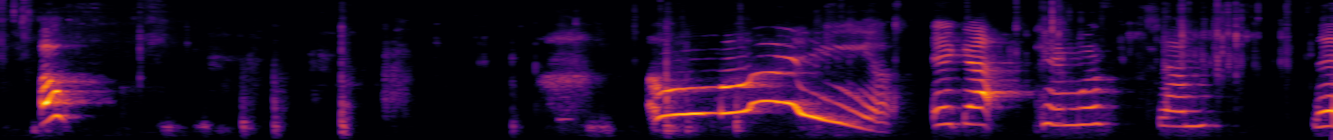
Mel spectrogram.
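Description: Small clicks and crinkles as a plastic toy capsule and its foil packets are handled. About halfway through, a child's voice makes a long vocal sound that slides up and then down in pitch, followed by several short vocal sounds.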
